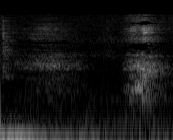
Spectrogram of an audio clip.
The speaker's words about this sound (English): Excuse me, I'm about ready to sneeze.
